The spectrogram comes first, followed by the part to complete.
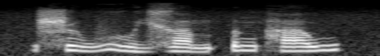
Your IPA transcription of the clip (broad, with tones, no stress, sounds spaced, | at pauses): ʂ ɨ˨˩˦ w ɣ u˨˩˨ j ɣ a˨˩˦ m ʔ ə˧ ŋ h a˧˥ w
